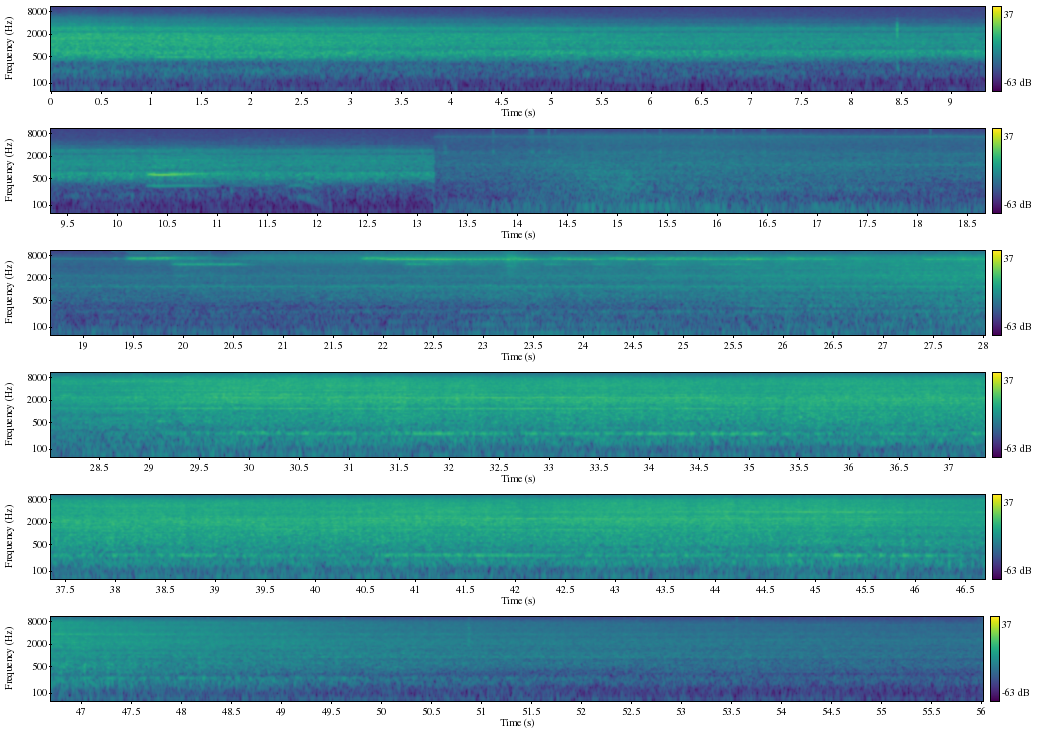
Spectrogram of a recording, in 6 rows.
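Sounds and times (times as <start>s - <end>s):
high-speed train passing: 0.0s - 56.0s
thin high tones: 19.3s - 20.9s.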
